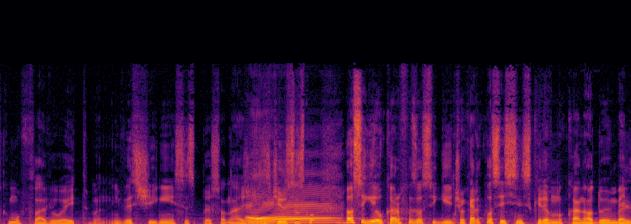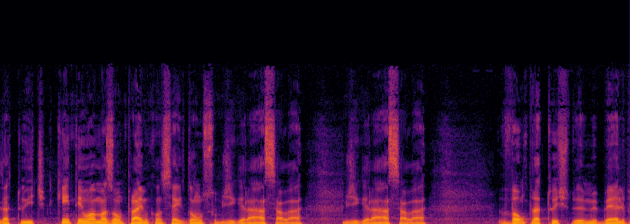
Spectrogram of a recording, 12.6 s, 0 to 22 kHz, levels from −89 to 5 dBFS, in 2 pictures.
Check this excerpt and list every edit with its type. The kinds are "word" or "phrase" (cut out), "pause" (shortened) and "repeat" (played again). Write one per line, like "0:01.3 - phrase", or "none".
0:05.5 - word
0:06.8 - pause
0:09.7 - repeat

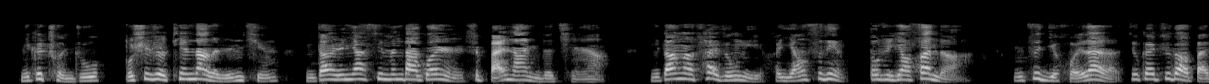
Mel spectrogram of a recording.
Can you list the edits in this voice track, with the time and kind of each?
none

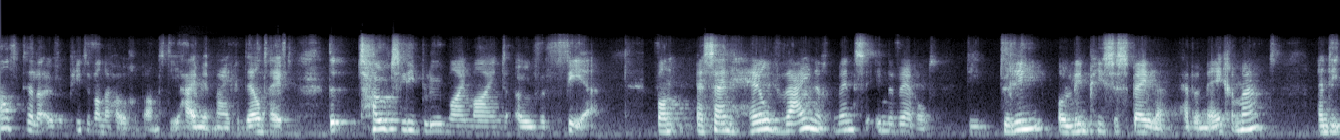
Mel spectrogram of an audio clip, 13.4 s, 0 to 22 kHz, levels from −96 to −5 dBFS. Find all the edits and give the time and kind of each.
0:06.4 - pause

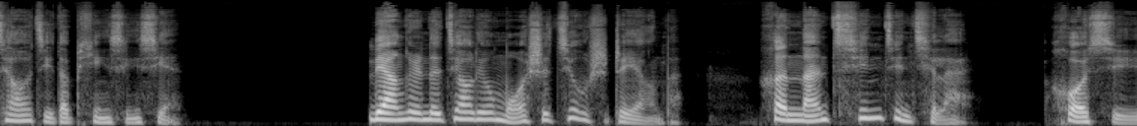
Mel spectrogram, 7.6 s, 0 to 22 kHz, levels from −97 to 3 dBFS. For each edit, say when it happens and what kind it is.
none

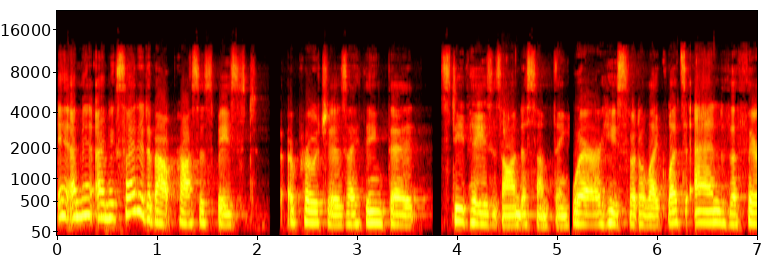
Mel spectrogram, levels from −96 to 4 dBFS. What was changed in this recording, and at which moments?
0:03.7 - word
0:05.1 - word

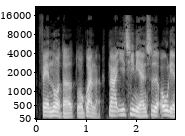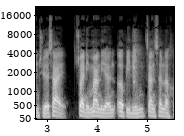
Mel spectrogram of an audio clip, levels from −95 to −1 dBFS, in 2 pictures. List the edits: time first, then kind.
0:01.3 - pause

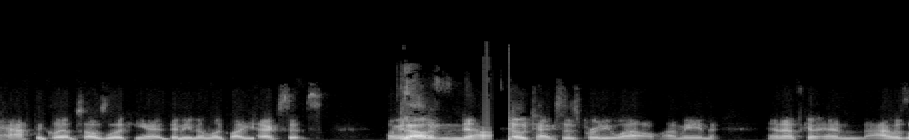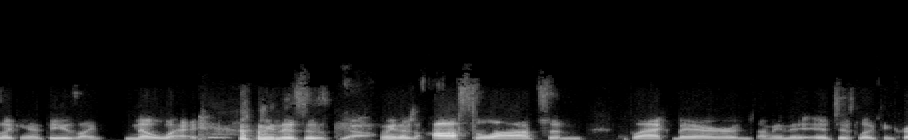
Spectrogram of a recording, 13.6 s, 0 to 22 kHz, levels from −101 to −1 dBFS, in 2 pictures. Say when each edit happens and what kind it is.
0:01.9 - phrase
0:03.8 - pause
0:12.5 - word

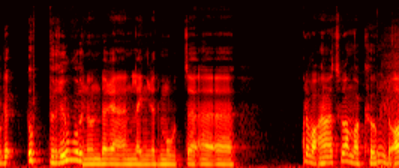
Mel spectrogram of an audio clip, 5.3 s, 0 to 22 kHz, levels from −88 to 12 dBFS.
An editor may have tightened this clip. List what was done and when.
0:01.1 - word
0:02.1 - word
0:04.1 - phrase

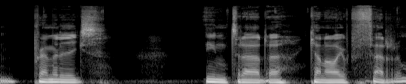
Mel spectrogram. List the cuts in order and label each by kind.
none

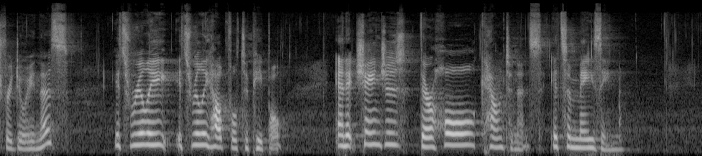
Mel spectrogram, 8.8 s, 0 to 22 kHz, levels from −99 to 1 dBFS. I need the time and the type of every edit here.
none

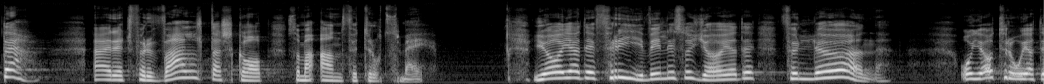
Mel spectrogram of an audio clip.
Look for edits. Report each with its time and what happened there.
none

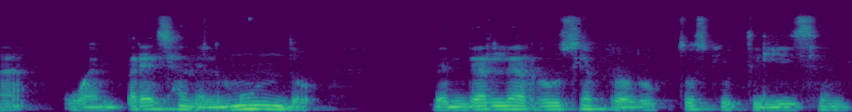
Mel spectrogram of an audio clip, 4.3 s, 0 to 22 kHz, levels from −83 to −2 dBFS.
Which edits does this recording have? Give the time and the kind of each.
none

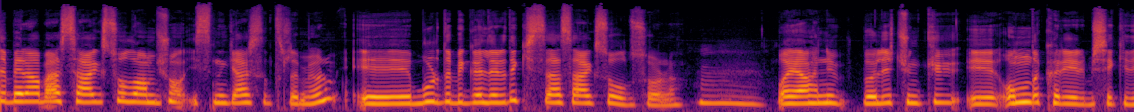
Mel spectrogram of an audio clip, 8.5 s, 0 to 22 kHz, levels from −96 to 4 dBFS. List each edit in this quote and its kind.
0:01.2 - word

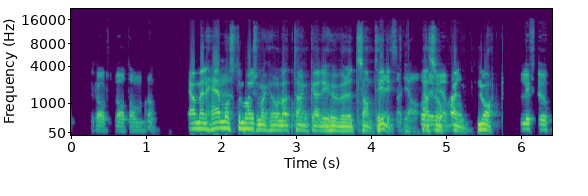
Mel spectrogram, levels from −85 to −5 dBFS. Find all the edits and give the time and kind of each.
0:01.0 - word
0:02.4 - phrase
0:02.9 - word

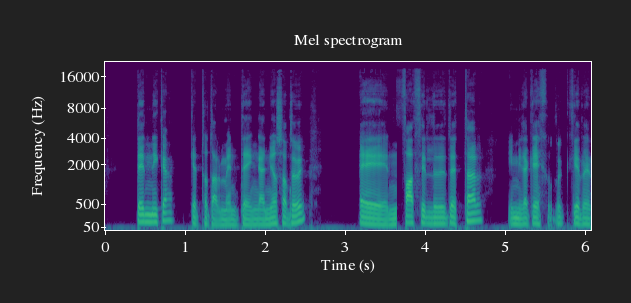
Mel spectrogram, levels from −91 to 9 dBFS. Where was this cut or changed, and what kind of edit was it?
0:01.0 - pause
0:02.3 - phrase
0:03.6 - phrase

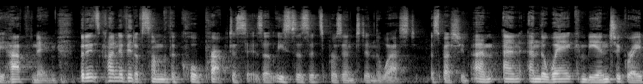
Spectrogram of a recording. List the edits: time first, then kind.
0:01.3 - phrase
0:04.7 - phrase

